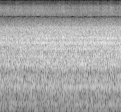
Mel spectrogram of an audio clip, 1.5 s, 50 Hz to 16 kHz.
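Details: 1988 Saleen Foxbody Mustang V8 with Trick Flow 170 heads, Kenne Bell supercharger, after fixing the misfire: steady even rumble, no stutter or skipped beats; exhaust primary temps now even, in the 300s to almost 400s; normal idle.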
